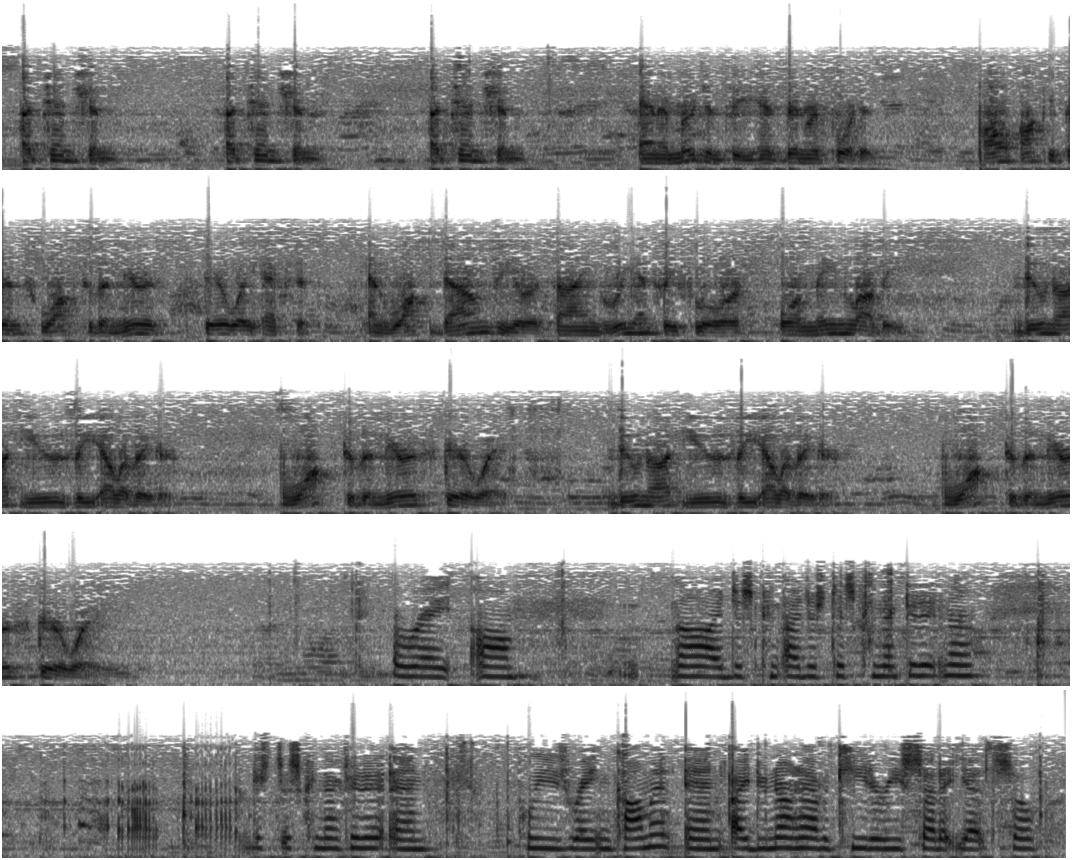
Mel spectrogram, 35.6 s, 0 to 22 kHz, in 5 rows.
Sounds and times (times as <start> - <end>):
Speech: 0.0 - 22.3, 23.1 - 35.5.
